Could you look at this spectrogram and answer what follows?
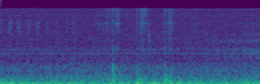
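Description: Marks on a hand-drawn graph being erased: a few short scrubbing rubs bunched together midway, set against a low steady room hum, with no voices.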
